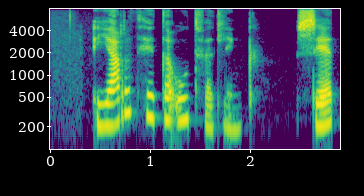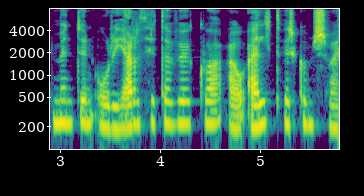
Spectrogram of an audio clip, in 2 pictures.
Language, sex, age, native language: Icelandic, female, 20-29, Icelandic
